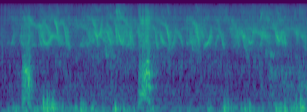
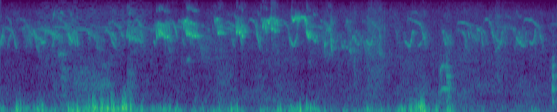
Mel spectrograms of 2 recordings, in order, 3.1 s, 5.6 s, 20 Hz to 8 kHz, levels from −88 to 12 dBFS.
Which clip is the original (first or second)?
second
